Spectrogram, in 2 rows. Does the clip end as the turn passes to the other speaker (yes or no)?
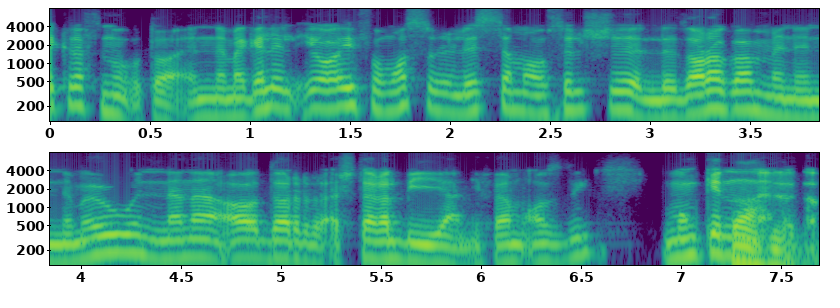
no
